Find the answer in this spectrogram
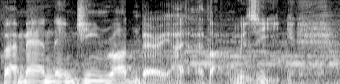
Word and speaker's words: Roddenberry: Rosenberry. Silver, what is it? Where's Lieutenant O'Neill? What? Who? She said, I'm sorry, it's pronounced Roddenberry.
